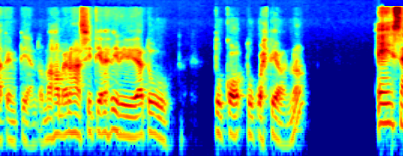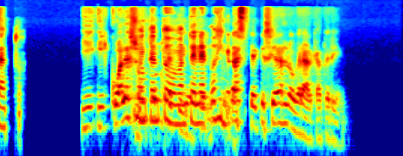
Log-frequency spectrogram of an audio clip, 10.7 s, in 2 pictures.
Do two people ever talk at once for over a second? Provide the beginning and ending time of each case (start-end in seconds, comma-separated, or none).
7.1-8.7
